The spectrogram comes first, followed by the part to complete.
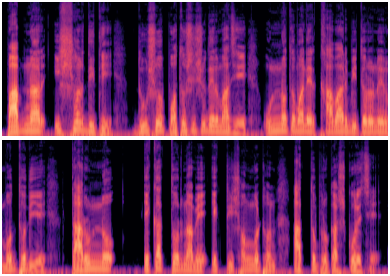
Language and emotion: Bengali, neutral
